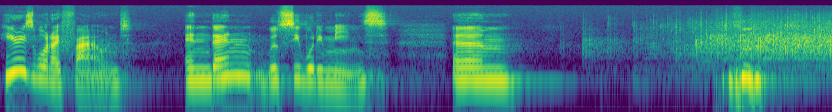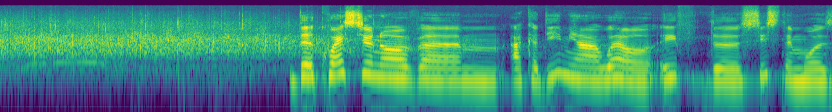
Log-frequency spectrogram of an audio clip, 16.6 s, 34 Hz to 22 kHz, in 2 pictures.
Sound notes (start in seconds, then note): 5.7 applause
